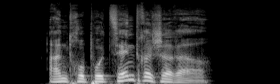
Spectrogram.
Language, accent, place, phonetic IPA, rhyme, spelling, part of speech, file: German, Germany, Berlin, [antʁopoˈt͡sɛntʁɪʃəʁɐ], -ɛntʁɪʃəʁɐ, anthropozentrischerer, adjective, De-anthropozentrischerer.ogg
- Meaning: inflection of anthropozentrisch: 1. strong/mixed nominative masculine singular comparative degree 2. strong genitive/dative feminine singular comparative degree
